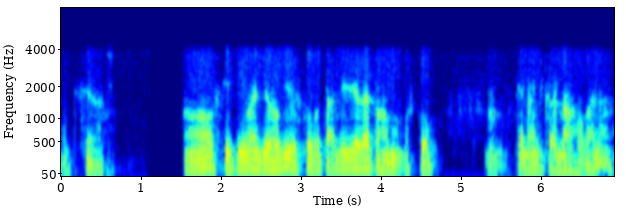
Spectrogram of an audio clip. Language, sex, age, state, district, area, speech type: Hindi, male, 60+, Uttar Pradesh, Chandauli, rural, conversation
